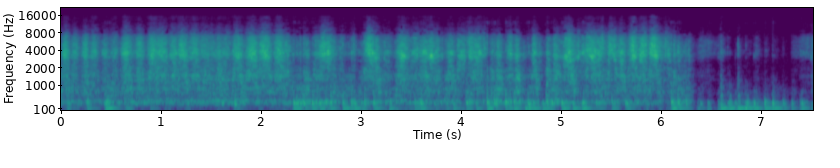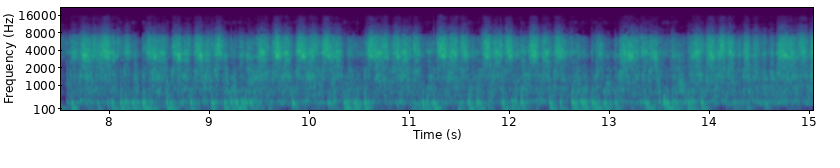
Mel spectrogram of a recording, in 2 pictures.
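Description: Short nails and fingertips of both hands scratch and rub aggressively across a flat, light wooden tabletop, producing a dense, continuous rasping with a low hum-like undertone and bright scraping texture. The scratching eases briefly at about six and a half seconds, then resumes just as fast and rough until the end.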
